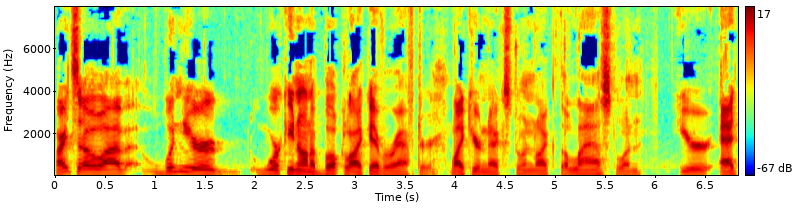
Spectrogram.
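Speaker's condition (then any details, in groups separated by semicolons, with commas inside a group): No condition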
